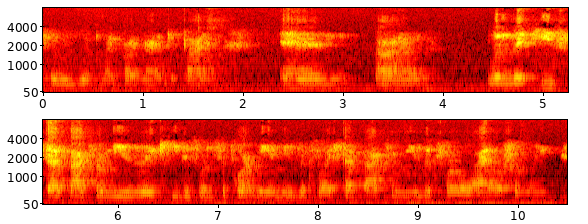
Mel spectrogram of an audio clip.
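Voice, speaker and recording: A woman's very deep, low voice at a moderate pace, flat and monotone, with big swings in loudness and audible room echo. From Canada, Alberta. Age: 30s. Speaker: singer. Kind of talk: interview. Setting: phone call.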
